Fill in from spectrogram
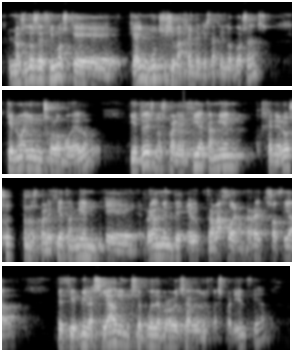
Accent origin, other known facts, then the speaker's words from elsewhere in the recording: Catalonia, Spain; yo soy catalán, pero me he casado con una navarra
